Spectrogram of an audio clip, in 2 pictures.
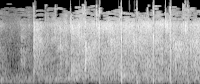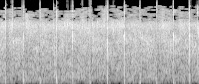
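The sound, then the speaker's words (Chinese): At a church service on Father's Day, a crowd applauds the fathers, who have been asked to stand. The clapping is steady for several seconds, a dense wash with a few sharp, louder individual claps standing out at a fairly regular pace. No one speaks. “就像母亲节一样，我们请所有的父亲站起来，我们大家向他们致敬，向他们鼓掌，请所有的父亲。”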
